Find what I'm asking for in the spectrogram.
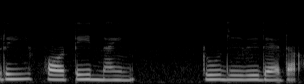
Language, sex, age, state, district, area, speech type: Telugu, female, 18-30, Andhra Pradesh, Anantapur, urban, spontaneous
